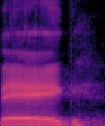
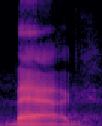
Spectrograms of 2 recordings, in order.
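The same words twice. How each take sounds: First: It is said in a Wisconsin accent. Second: It is said in a standard accent.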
